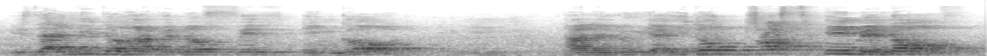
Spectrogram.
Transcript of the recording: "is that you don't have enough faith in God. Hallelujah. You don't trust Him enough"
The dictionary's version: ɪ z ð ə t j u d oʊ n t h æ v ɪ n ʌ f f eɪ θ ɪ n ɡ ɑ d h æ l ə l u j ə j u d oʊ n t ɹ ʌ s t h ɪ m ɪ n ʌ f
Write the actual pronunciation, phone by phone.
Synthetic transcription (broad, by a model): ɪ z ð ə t j u d oʊ n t h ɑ v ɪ n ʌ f f eɪ θ ɪ n ɡ ɑ d h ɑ l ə l u j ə j u d oʊ n t ɹ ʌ s t h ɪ m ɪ n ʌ f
